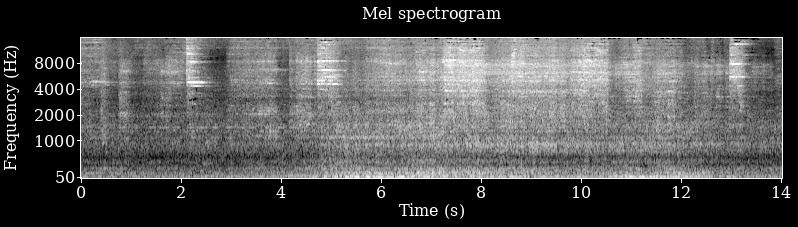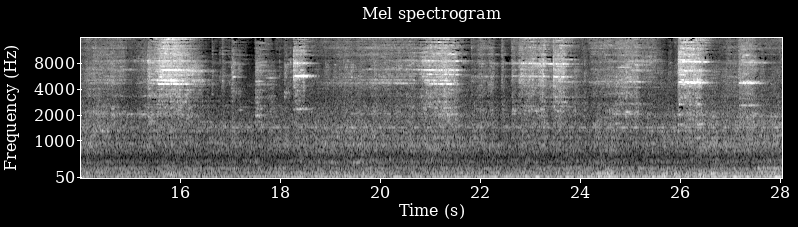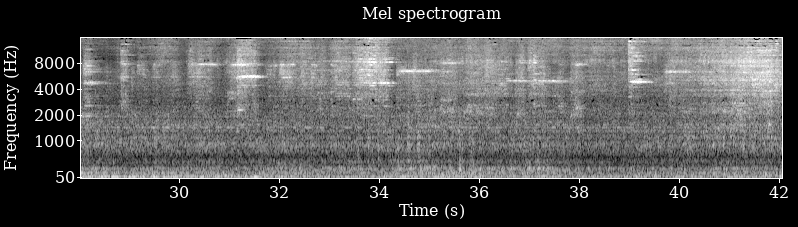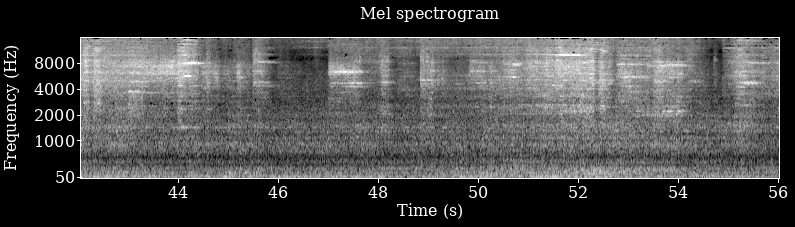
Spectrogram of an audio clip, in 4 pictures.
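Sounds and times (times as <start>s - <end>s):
train wheels rumbling on rails: 0.0s - 56.0s
high-pitched wheel squeals: 0.1s - 5.3s, 14.4s - 21.8s, 26.0s - 29.3s, 30.2s - 38.2s, 38.9s - 46.0s, 47.0s - 56.0s.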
